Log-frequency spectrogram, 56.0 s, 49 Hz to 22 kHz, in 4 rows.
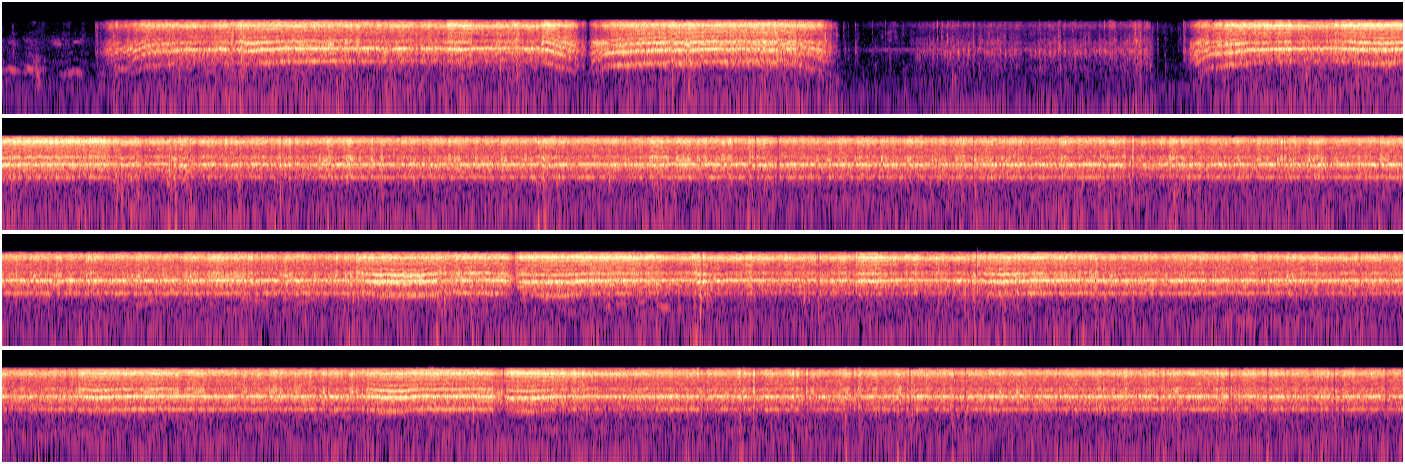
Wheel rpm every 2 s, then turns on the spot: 60, 220, 170, 160, 10, 30, 210, 230, 230, 230, 230, 230, 230, 230, 230, 230, 220, 230, 230, 230, 230, 230, 230, 230, 230, 230, 230, 230.
8-10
